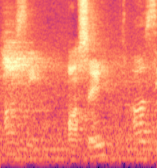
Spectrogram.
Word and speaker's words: Aussie: I say it wrong how am I supposed to say Aussie Aussie with this is awesome for the Aussies even though there's no Z in Australia we're gonna hit some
